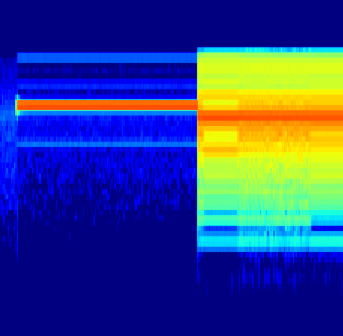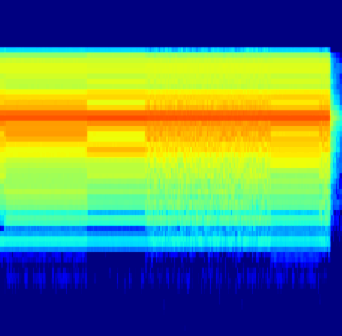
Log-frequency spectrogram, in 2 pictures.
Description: Commodore tape loading (standard loader), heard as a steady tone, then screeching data.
